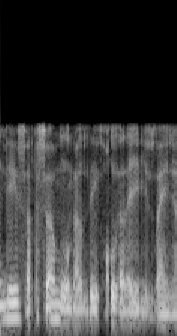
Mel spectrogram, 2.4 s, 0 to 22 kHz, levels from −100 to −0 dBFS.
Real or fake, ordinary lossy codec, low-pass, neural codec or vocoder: fake; none; 5.4 kHz; autoencoder, 44.1 kHz, a latent of 192 numbers a frame, MeloTTS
